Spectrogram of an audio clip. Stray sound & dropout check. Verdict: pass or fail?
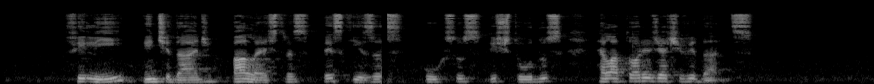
fail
